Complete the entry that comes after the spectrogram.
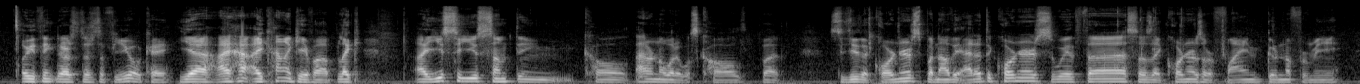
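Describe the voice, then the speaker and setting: This speaker has a non-native accent and fairly even intonation. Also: man, medium pitch for a man. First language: not English. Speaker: programming live streamer. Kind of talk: live coding stream chat. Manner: casual, halting with restarts.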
